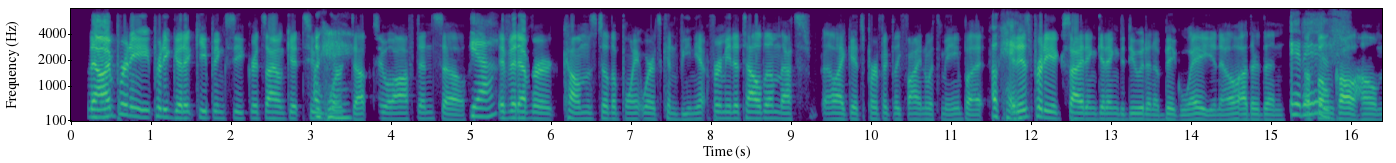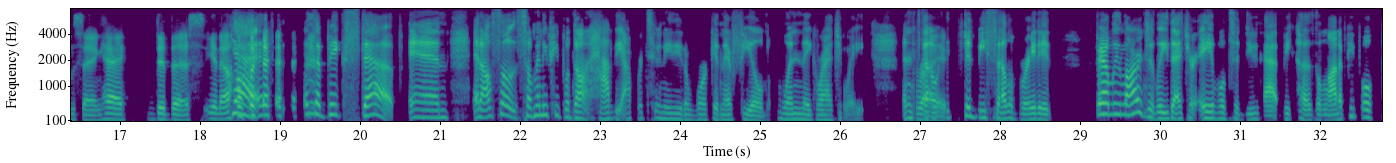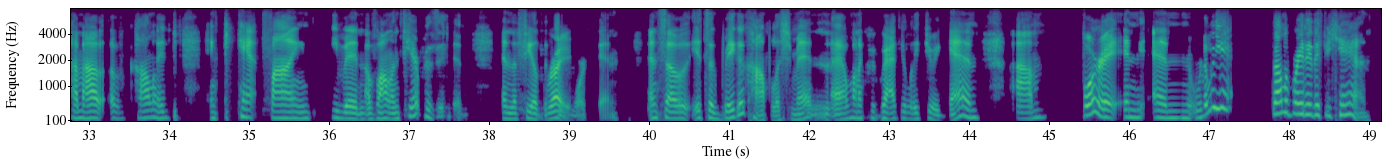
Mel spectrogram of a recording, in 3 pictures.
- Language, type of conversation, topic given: English, advice, How can I share good news with my family in a way that feels positive and considerate?
- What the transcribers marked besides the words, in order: laughing while speaking: "know?"; laugh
